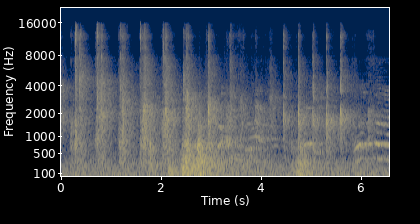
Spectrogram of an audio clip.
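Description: Crowd clapping in unison at a steady beat of about three claps a second.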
